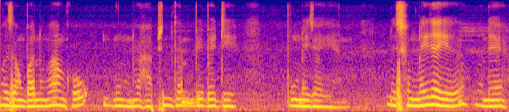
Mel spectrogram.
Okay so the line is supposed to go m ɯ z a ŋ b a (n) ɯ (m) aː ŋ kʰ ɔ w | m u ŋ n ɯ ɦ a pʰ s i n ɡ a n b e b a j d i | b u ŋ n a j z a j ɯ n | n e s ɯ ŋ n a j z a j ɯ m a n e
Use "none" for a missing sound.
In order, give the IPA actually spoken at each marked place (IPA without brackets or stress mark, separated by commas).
n, ŋ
